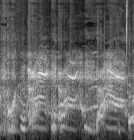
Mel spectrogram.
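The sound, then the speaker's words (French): A woman imitates a pig squeal at a pig-calling contest, giving loud, shrill, continuous voiced wails that slide up and down in pitch with barely a break. “Oui, c'est un cri de cochon, oui, mais c'est élégant.”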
